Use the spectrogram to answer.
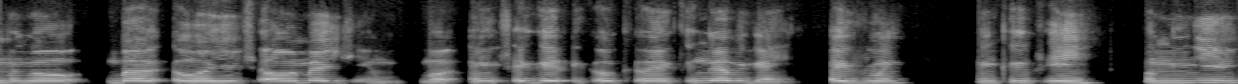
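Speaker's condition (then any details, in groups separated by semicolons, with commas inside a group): Cerebral palsy; wheelchair user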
